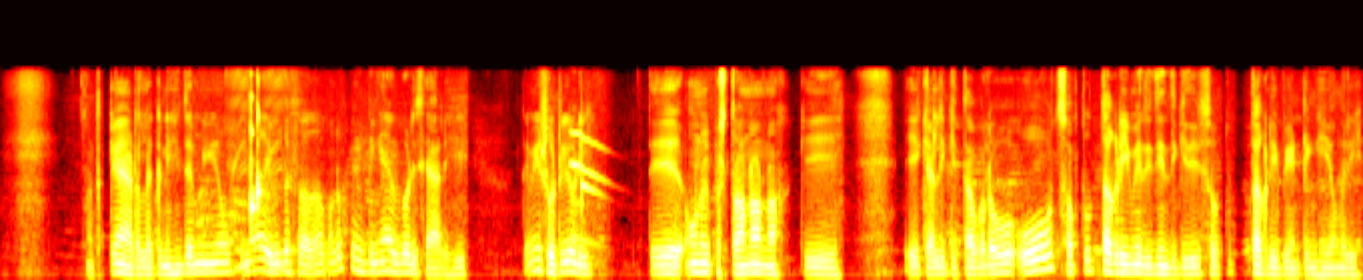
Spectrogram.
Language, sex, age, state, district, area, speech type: Dogri, male, 18-30, Jammu and Kashmir, Jammu, rural, spontaneous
